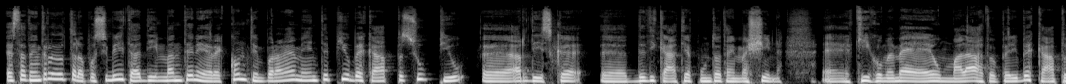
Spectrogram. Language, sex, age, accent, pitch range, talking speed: Italian, male, 20-39, native, 140-170 Hz, 175 wpm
